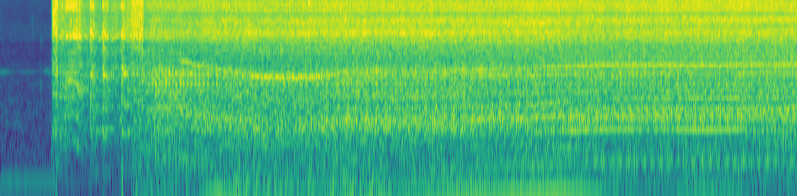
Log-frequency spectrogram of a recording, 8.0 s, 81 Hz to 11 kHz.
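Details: 1996 Subaru Legacy 2.2L after fuel pump assembly replacement for a no-start and stalling condition, primed three times until pressure built; brief cranking, catches within a second and settles to a smooth steady idle, repair confirmed.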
